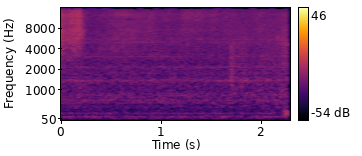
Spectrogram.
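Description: Quiet room tone: a steady hiss with a faint low hum underneath.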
